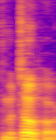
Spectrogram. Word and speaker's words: Motoko: But the character designer for the movie, Hiroyuki Okura, I don't fucking know how to pronounce that, he wanted Motoko, I can't always mix it up, it's Motoko, right? – Yes.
